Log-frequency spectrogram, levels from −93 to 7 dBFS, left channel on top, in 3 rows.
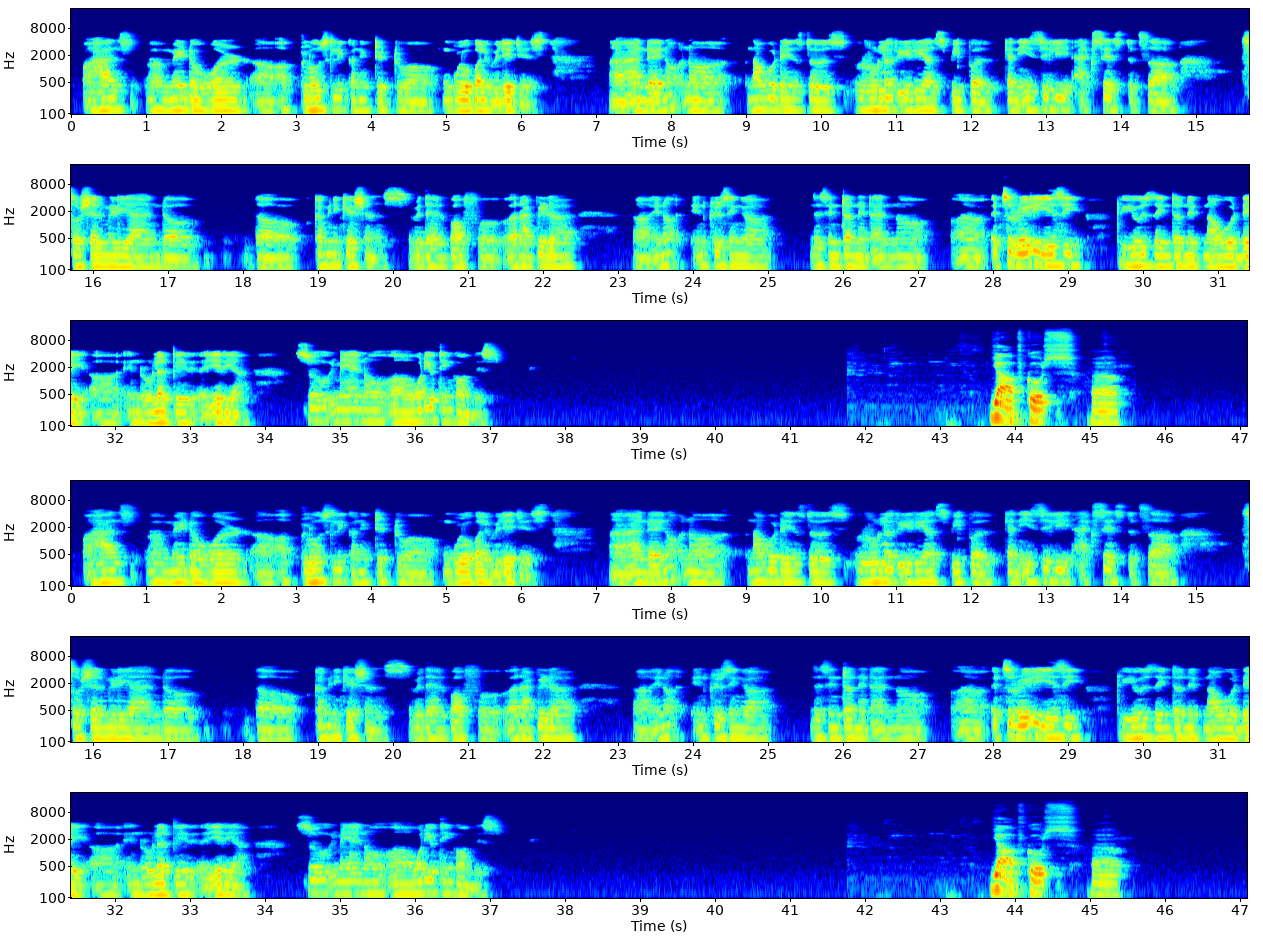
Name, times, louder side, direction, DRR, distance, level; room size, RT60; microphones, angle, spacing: voice 1, 0.2-6.8 7.2-8.7 9.0-15.2 15.6-17.4 18.2-18.7 19.0-22.7 23.2-25.0 25.6-27.1 27.4-29.2 29.6-37.1, left 3 dB, 75° left, 1.2 m, -30 dB
voice 2, 43.7-45.4, left 4 dB, 35° left, 0.4 m, -22 dB
5.8 x 3.5 x 2.4 m
head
